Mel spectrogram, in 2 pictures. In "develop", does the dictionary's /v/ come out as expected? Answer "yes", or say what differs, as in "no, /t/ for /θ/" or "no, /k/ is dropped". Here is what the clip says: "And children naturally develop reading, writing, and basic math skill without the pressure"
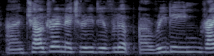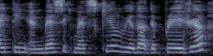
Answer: yes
